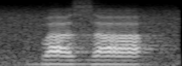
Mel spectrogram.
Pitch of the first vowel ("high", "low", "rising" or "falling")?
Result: low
